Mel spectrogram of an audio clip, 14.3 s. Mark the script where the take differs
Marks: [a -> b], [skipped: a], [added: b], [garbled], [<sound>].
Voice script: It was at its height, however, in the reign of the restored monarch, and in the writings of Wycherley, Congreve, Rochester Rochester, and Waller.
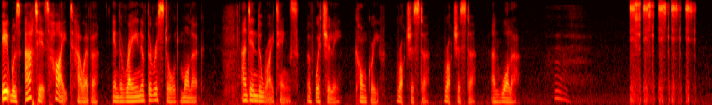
It was at its height, however, in the reign of the restored monarch, and in the writings of Wycherley, Congreve, Rochester Rochester, and Waller. [sigh] [laugh]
